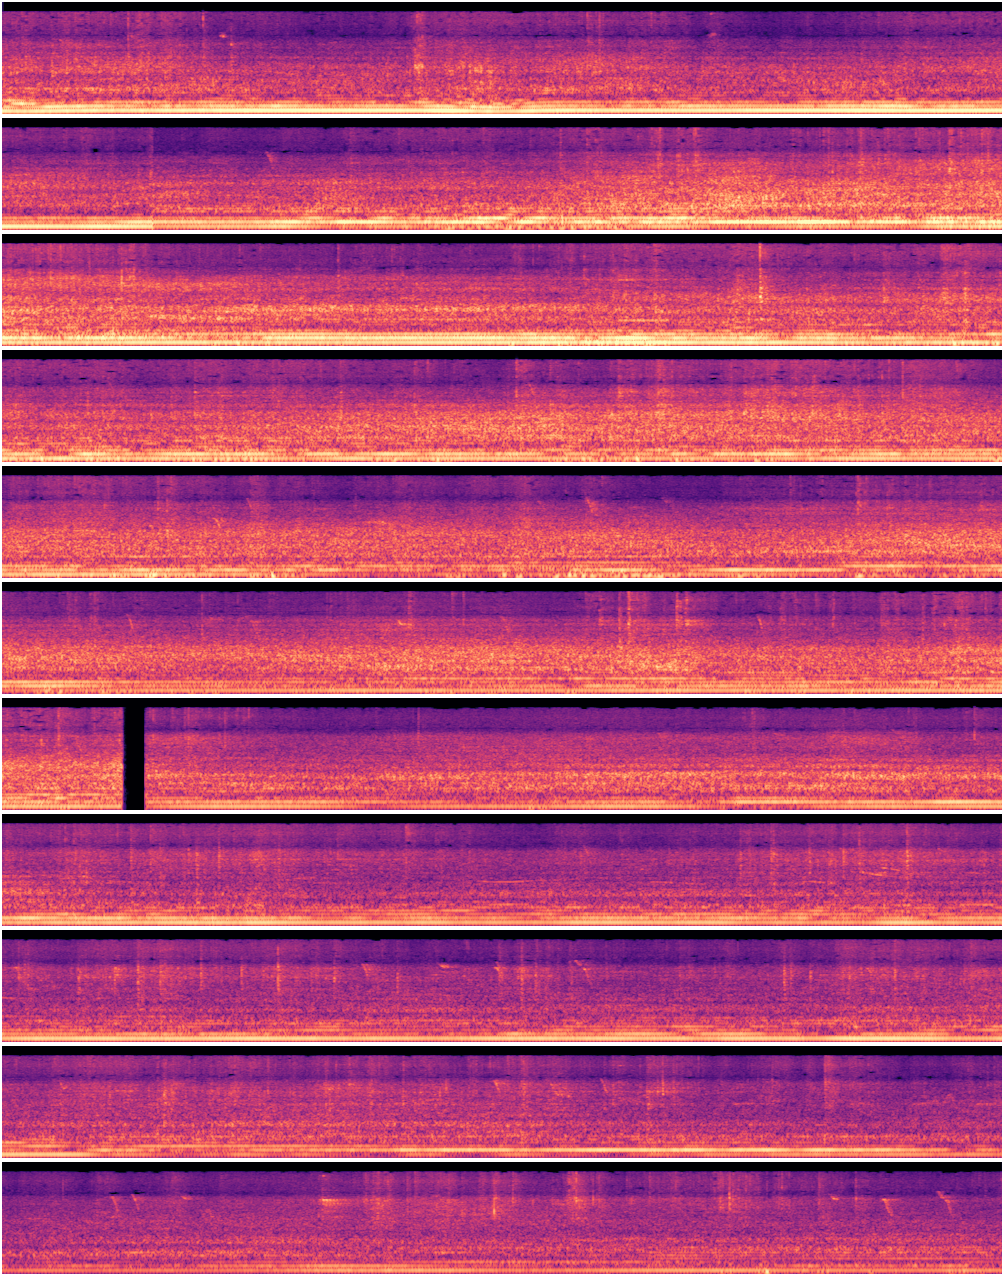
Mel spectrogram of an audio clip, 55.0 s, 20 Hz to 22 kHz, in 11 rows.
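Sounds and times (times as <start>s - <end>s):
lawn mower running: 0.0s - 55.0s.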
